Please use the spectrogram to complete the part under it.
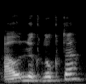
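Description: Joking Egyptian man, slightly high voice. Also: warm tone, breathy edge. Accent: Egyptian Arabic. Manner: joking, teasing. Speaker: live-stream host. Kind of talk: casual bantering live-stream chat. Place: indoor room, live video call.

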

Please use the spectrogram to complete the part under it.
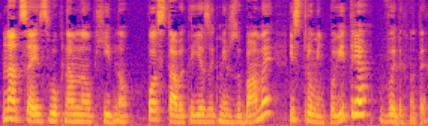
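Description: A woman's voice: on the low side, moderate pace. A woman teaching English pronunciation in a video lesson, explaining each sound to her viewers. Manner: lively, explanatory, addresses viewers directly.

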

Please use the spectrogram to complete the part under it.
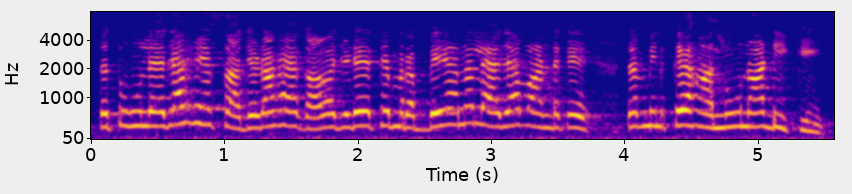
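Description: An actress playing a middle-aged sister-in-law who scolds with indignant rhetorical questions, speaking Punjabi-accented. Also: female voice, very high-pitched, brisk, pushed and bright. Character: sister-in-law defending her household, middle-aged woman. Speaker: actor in a family drama. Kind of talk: scripted short film acting.

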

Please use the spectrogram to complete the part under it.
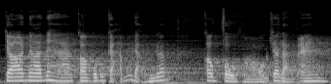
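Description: A man voicing the stubborn, lovesick ghost of a pregnant woman in a spoken ghost story, talking slowly and pleadingly. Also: a little high, echoey room, big-room sound, lightly acted.

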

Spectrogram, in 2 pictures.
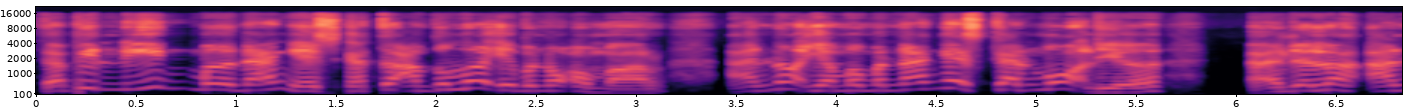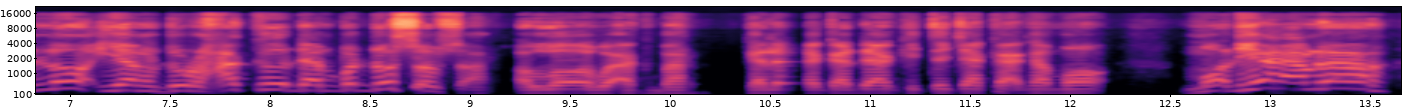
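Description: Male religious speaker, Malaysian Malay accent, high and bright tone, animated storyteller on a video call. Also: moderate pace, no room sound, rough recording. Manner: exclaims religious phrases, acts out quoted voices. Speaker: religious speaker on a parenting panel. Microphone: online video call.

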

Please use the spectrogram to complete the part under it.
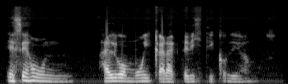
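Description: A man's voice: on the high side, steady tone, normal speed, poor audio. A man teaching an online English workshop, explaining step by step and checking in with his students often.

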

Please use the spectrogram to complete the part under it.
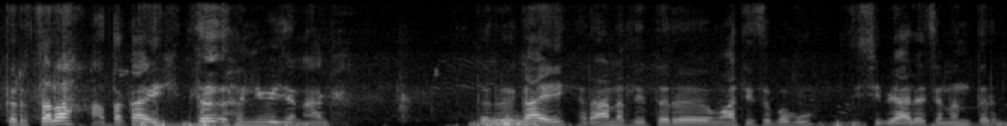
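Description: A man's voice: fairly high pitch, noisy background. A man, chatting casually to camera as a vlogger on his farm and village road. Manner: chatty, talks to camera and family. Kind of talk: casual vlog narration.

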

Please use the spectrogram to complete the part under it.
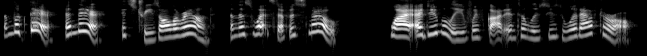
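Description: A woman voicing an eager, take-charge eldest brother, brisk and earnest, in a storybook reading. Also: high-pitched, big pitch swings, no room sound, clean studio sound, voice pushed up. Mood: startled, excited. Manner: brisk, earnest, well-spoken.

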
